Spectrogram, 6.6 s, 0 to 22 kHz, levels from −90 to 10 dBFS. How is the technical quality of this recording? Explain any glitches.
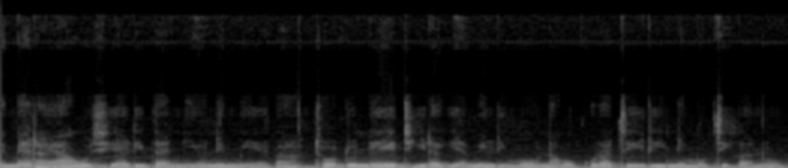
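The recording is clearly degraded by lossy compression across its whole length. Throughout, the speech sounds grainy and rough, likely from Opus compression in its music (CELT) mode, at a rate fitting about 24 kbps. With too few bits, the encoder keeps each band's energy but fills the detail with folded or noise-like content, so tones turn coarse. Unlike MP3, there is little swirling, and the band stays full, reaching up to 20.2 kHz.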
